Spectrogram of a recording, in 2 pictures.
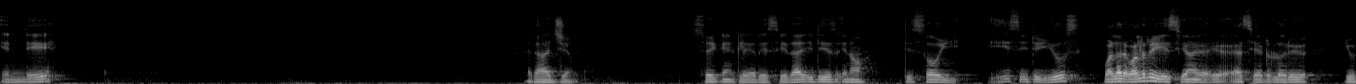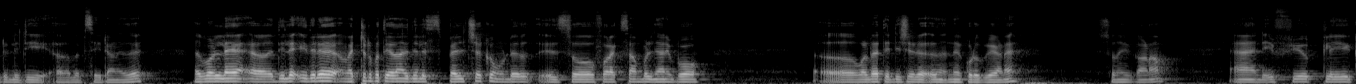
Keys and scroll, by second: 0.0-0.8 typing, 2.0-5.9 typing, 20.3-24.0 typing.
